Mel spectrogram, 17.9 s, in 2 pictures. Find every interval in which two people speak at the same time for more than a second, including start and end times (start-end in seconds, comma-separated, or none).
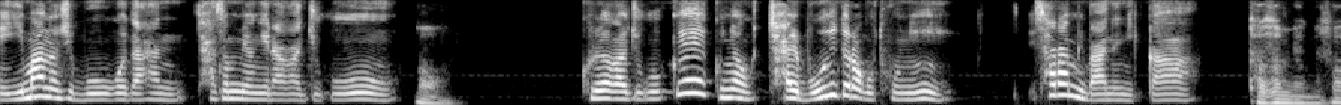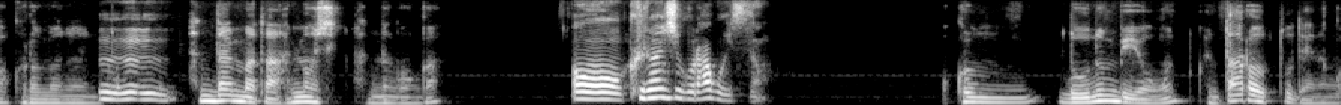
none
